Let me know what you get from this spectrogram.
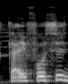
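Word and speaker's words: kyphosis: काइफोसिस जो है pronounced काइफोसिस the thoracic curve, मतलब जब सीने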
